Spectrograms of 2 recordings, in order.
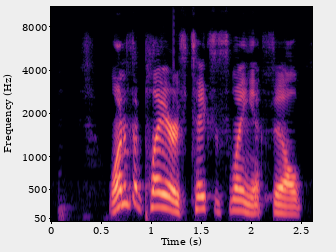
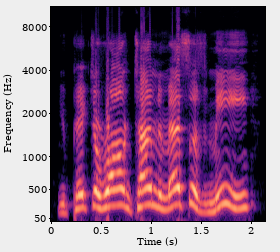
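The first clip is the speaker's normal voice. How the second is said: loud, higher menace; cocky threat; threatening; 7 semitones higher, 6 dB louder than usual. Acted. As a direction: warn him off. Phil threatens in fight.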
